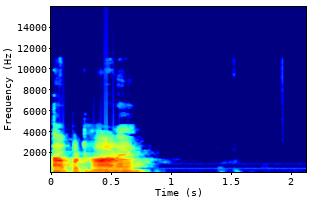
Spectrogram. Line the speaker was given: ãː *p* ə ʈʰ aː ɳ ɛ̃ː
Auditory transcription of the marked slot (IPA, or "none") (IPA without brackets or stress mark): p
